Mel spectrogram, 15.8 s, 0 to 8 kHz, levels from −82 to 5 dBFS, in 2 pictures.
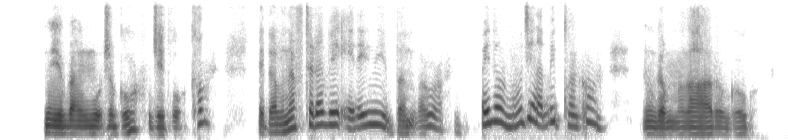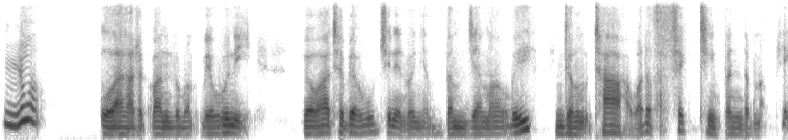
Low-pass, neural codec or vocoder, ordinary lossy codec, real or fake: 7.2 kHz; codec, 16 kHz in and 24 kHz out, 0.4 kbps, LongCat-Audio-Codec, four codebook decoder; Opus, 16 kbps; fake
